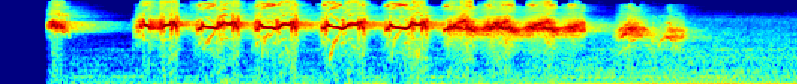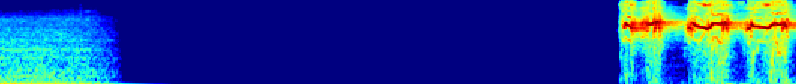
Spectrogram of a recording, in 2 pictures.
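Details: Lure recording of a crested jay's long chatter meant to make birds sing fast: a quick run of shrill, scratchy notes for nearly three seconds, a long pause, then another burst starting.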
